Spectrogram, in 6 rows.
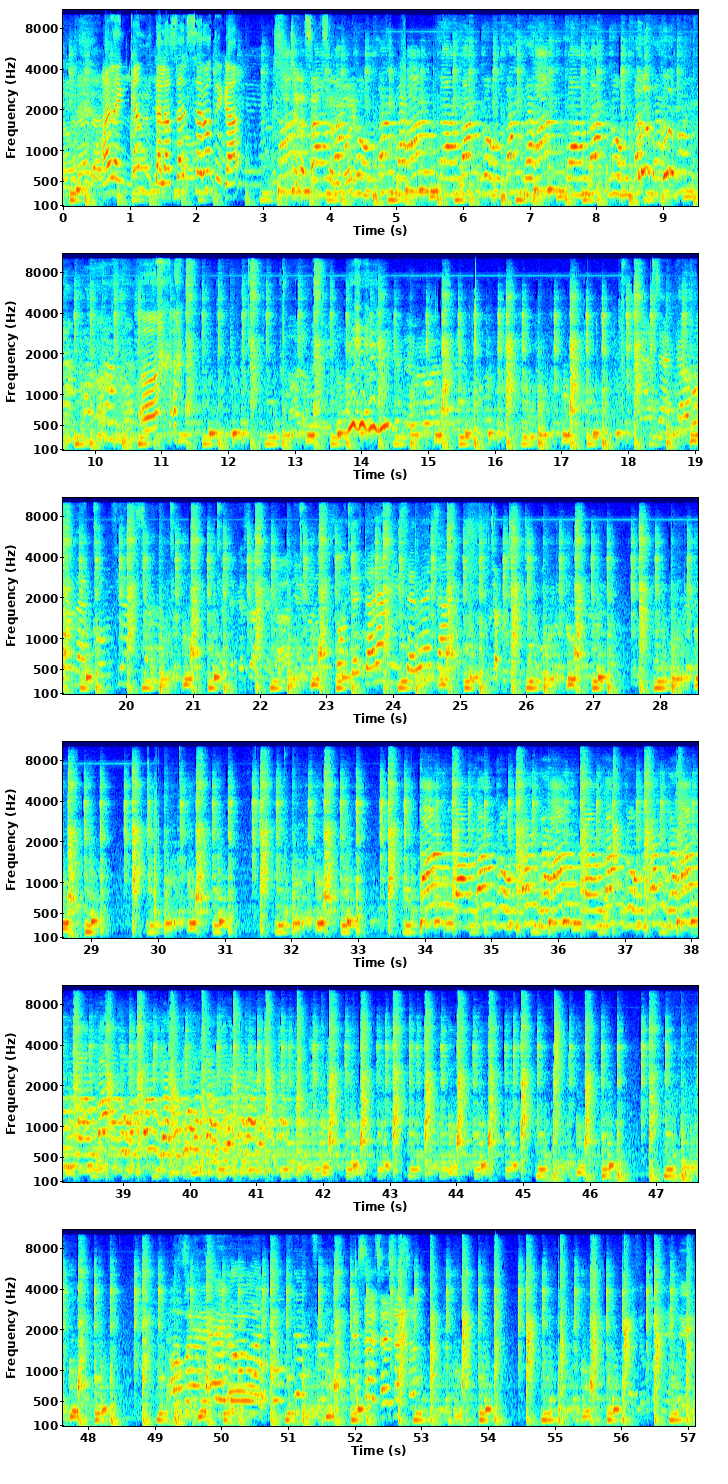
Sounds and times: Music: 0.0 - 57.1.

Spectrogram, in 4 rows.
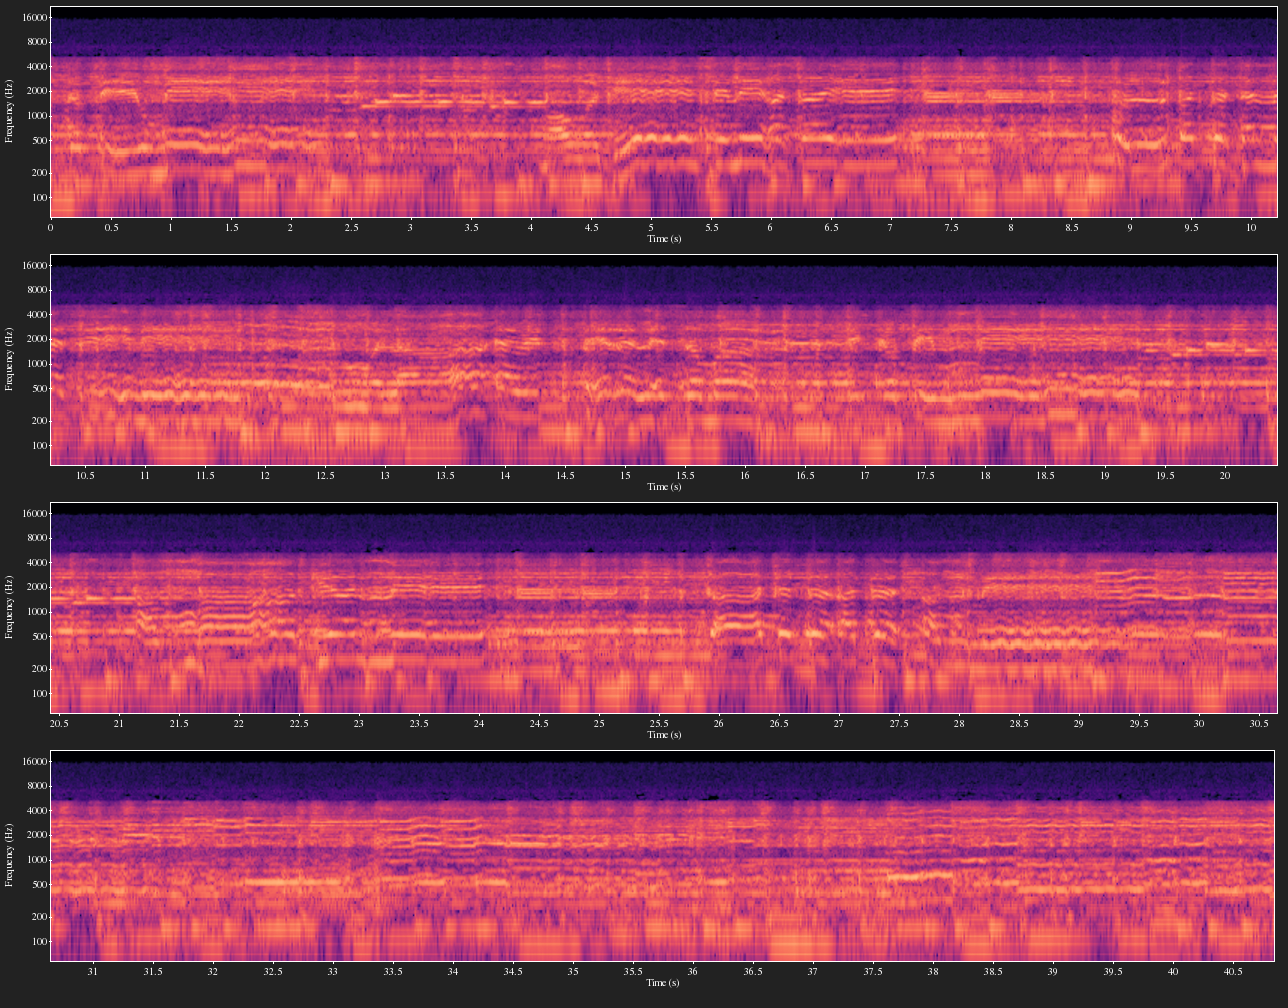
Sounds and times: Music: 0.0 - 40.8.

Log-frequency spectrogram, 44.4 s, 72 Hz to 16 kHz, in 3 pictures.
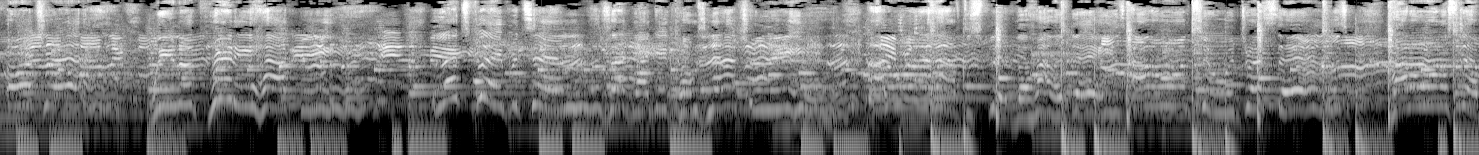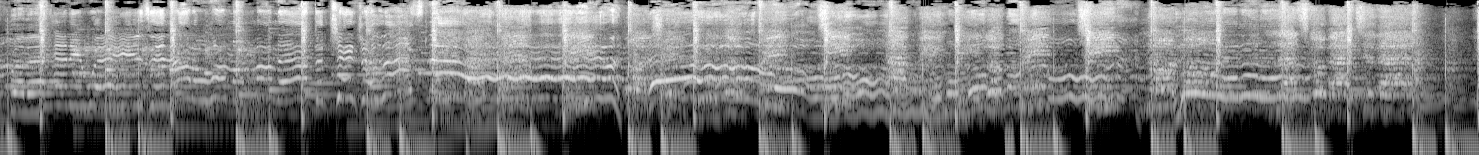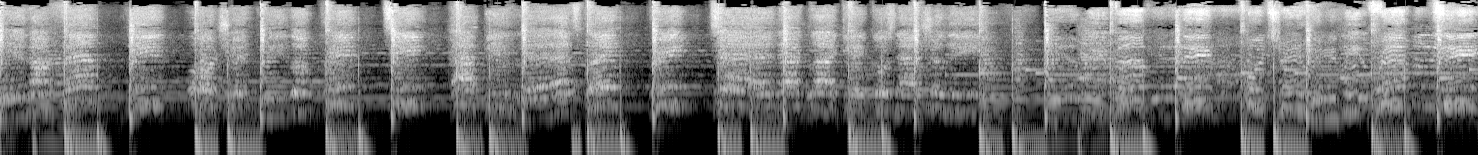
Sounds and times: Music: 0.0 - 44.3.

